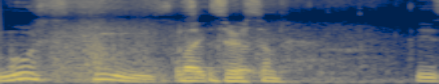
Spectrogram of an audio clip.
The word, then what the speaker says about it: Muzquiz: here's how you pronounce his name, Muzquiz.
